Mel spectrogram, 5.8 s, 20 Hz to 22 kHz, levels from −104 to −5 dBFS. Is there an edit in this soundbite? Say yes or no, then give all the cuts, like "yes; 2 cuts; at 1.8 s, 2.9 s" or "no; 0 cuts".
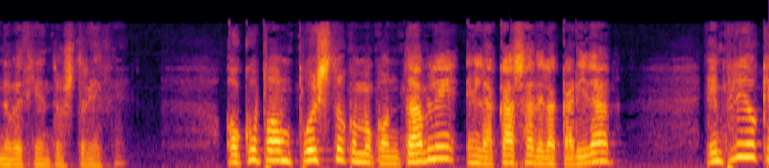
no; 0 cuts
